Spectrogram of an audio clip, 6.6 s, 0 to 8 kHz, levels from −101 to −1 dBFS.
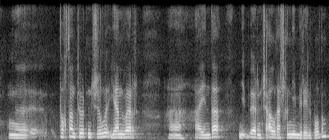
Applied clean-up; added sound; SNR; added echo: none; none; none; none.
